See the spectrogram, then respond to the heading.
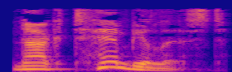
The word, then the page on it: noctambulist: British English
